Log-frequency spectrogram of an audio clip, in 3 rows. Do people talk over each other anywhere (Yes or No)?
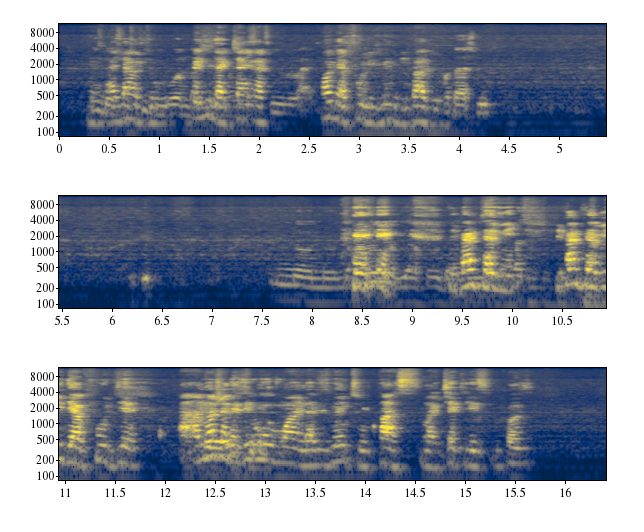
Yes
